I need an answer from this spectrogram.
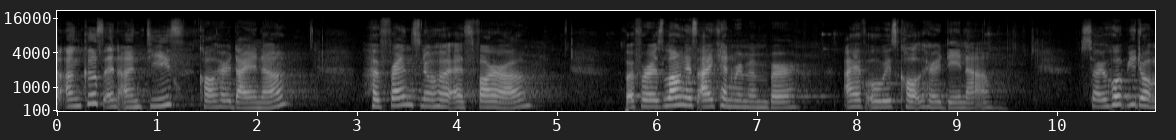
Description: A young woman gives a speech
